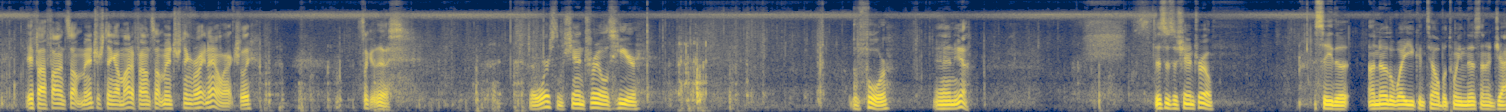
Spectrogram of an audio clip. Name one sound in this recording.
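A man talks calmly and close by.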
